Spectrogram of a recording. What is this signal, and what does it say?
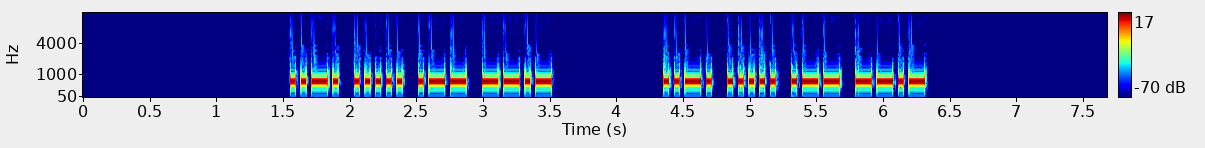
Morse code, heard as a keyed tone, about 30 wpm, 700 Hz. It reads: F5WQ F5WQ
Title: DXCC-100 Call Signs - 4 Characters - Repeated 2x - 30wpm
